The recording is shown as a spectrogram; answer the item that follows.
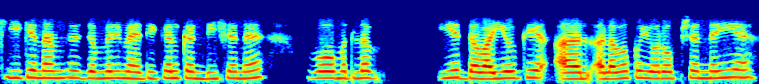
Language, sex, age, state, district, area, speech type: Hindi, male, 45-60, Rajasthan, Jaipur, urban, conversation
